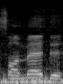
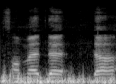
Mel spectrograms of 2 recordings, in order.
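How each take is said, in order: First: The final bounce has no clear vowel color. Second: The final bounce sounds like an a vowel. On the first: The speaker calls it right. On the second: The speaker calls it wrong.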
